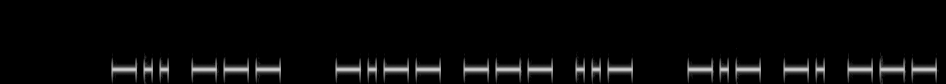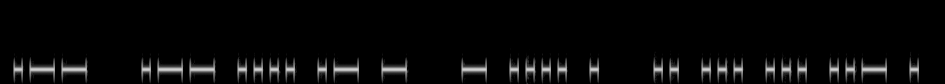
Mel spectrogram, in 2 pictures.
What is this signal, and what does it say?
Morse code, heard as a keyed tone, about 15 wpm, 700 Hz. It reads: DO YOU KNOW WHAT THE ISSUE
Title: Sentences from Top 1000 Words - Review Part 6 - 15wpm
